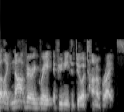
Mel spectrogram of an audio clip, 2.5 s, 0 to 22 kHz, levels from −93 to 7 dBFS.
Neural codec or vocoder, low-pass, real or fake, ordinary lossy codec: none; 7.2 kHz; real; MP3, 24 kbps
